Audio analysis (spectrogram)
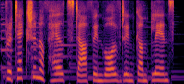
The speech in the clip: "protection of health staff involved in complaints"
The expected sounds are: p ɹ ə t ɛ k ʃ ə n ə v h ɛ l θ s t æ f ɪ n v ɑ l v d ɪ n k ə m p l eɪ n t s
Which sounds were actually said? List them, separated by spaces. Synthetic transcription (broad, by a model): p ɹ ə t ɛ k ʃ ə n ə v h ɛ l t s t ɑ f ɪ n v ɑ l v d ɪ n k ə m p l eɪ n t s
